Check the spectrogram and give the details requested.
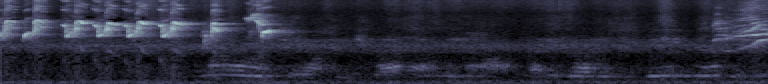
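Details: Himalayan goldfinch singing: a fast run of bright, high chirping notes for just over a second, then a quieter stretch with faint lower warbled notes and a brief high trill at the end.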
